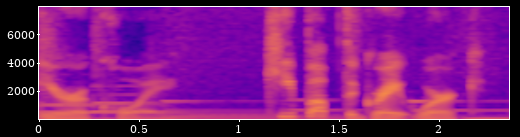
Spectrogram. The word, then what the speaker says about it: Iroquois: They're gently suggesting Iroquois County is pronounced closer to Iroquois. Keep up the great work. Stay safe, everyone. Iroquois.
